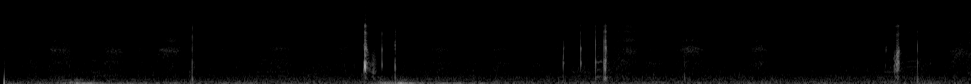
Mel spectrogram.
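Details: Infant boy with a pacifier, body shaking with each hiccup: quiet hiccups, a few sharp, sudden catches about every three seconds, with soft rhythmic sucking between.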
